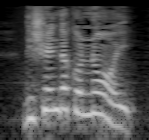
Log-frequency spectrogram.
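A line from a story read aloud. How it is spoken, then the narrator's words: Shouted from below. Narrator (Italian): gridarono di sotto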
